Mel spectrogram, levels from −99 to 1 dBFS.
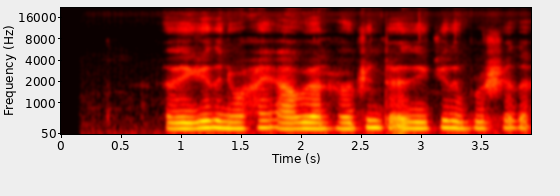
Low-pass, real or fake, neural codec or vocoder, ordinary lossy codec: none; real; none; none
